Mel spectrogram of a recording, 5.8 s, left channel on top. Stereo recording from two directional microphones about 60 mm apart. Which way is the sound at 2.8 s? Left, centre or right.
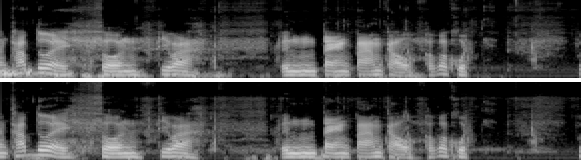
Right.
